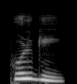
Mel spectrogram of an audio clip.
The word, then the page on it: ಪುಳ್ಗಿ: puḷgi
